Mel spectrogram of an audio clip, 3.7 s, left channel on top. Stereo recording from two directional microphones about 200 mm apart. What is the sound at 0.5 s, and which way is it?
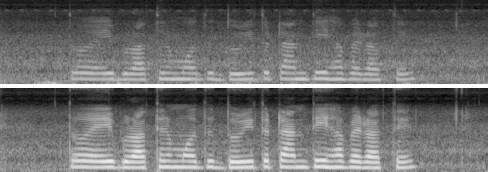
A woman's voice, 30° right (ahead or behind).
